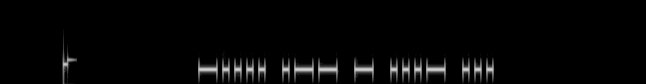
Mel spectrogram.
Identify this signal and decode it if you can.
Morse code, heard as a keyed tone, about 20 wpm, 700 Hz. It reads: 6WTVS
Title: Five Challenging Letter-Number Combinations 20wpm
